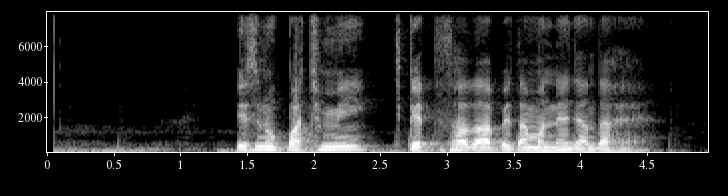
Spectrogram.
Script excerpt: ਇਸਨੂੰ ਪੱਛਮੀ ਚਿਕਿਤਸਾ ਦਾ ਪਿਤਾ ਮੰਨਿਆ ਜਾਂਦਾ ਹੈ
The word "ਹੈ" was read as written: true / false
true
